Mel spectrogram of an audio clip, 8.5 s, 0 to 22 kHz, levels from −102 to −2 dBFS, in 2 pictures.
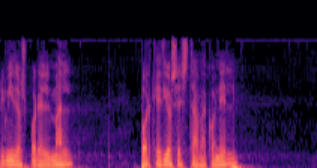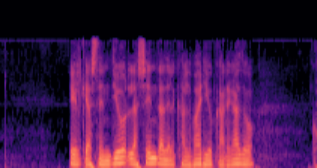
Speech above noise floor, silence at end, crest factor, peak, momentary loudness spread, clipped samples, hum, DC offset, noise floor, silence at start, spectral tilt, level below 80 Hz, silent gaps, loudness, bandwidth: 45 dB; 0 s; 18 dB; -12 dBFS; 9 LU; under 0.1%; none; under 0.1%; -73 dBFS; 0 s; -6.5 dB/octave; -44 dBFS; none; -29 LUFS; 8.8 kHz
